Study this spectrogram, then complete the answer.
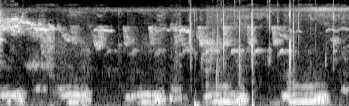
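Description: A pigeon coos in repeated low, throaty phrases about once a second, close by, with a few sharp clicks and faint chirps between the calls.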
